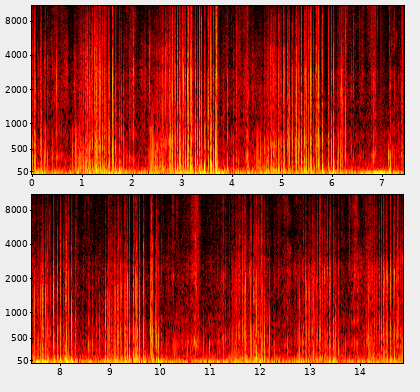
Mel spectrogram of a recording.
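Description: A Transformers paperback book is gripped, its pages flexed and its cover scratched with fingertips. The result is a steady stream of soft, crackly scratching and rustling over a dense, muffled low rumble, with very little bright content and no clear pauses.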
